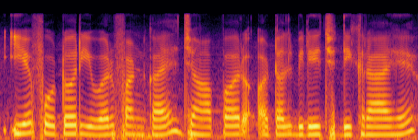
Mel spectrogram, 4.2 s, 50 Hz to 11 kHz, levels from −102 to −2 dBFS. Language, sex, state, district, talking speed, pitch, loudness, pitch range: Hindi, female, Gujarat, Gandhinagar, 185 wpm, 195 Hz, -14 LUFS, 185-205 Hz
